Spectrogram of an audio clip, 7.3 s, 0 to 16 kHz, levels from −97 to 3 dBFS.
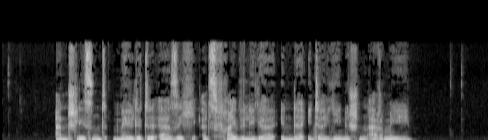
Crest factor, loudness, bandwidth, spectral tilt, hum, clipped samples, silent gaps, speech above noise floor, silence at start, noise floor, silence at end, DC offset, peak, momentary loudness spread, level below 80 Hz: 20 dB; -23 LUFS; 11.5 kHz; -3.5 dB/octave; none; under 0.1%; none; 53 dB; 0.85 s; -77 dBFS; 1.15 s; under 0.1%; -4 dBFS; 7 LU; -48 dBFS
